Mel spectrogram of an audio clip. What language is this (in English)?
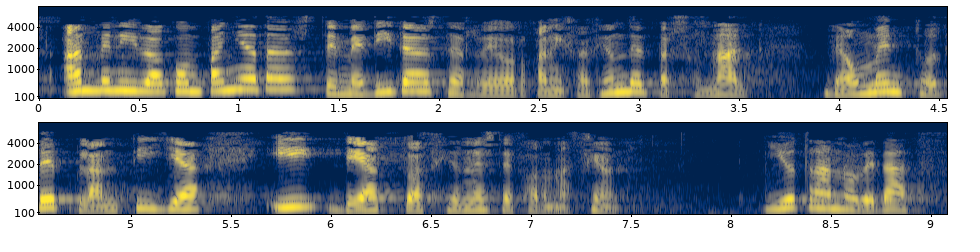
Spanish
